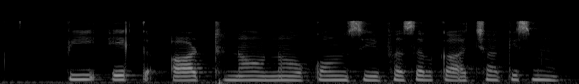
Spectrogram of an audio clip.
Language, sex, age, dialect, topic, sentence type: Magahi, female, 25-30, Southern, agriculture, question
